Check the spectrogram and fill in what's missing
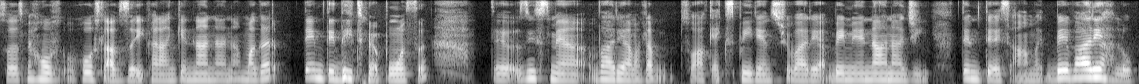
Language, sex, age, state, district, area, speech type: Kashmiri, female, 45-60, Jammu and Kashmir, Budgam, rural, spontaneous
